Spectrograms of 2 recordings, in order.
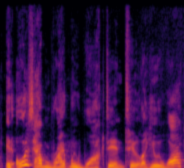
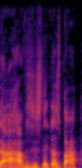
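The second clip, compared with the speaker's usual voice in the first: mock French-accented announcement; put-on French accent. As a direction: imitate a French woman's English. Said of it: "this is my French accent".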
